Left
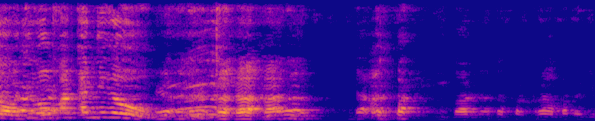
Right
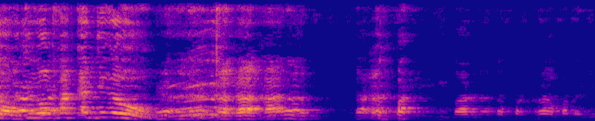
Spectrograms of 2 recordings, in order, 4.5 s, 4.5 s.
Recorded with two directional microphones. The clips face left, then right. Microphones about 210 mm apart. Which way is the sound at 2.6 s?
15° left (ahead or behind).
